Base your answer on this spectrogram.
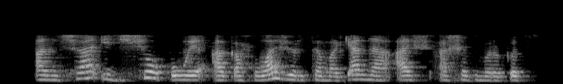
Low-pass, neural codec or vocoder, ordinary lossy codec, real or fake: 7.2 kHz; none; AAC, 16 kbps; real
